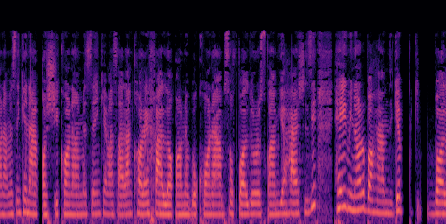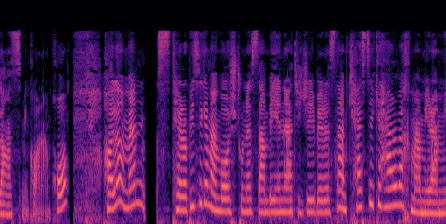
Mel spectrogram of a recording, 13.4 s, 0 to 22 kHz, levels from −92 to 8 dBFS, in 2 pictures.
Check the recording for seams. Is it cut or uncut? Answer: cut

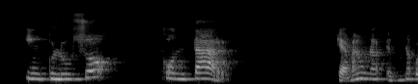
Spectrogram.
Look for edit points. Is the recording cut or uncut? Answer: cut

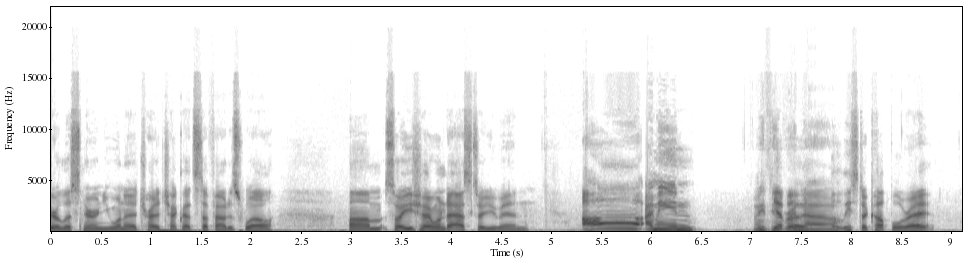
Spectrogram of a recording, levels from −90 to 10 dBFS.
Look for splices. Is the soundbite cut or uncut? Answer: cut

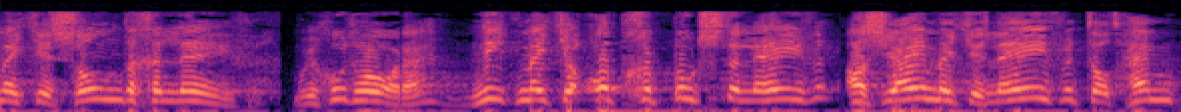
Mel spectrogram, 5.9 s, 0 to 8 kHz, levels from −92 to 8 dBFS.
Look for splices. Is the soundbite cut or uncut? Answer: cut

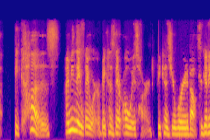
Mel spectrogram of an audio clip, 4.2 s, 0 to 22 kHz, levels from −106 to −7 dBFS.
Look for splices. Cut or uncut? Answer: cut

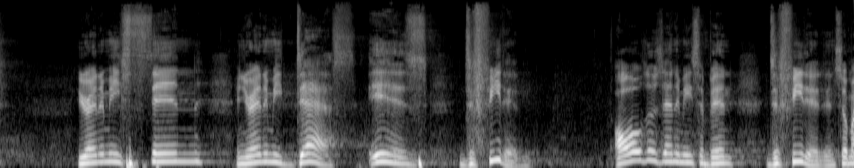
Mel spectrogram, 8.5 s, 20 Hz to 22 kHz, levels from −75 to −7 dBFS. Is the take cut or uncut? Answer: uncut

